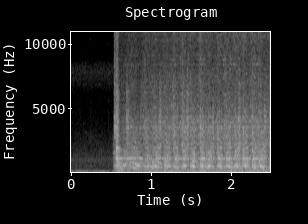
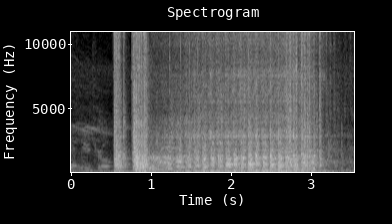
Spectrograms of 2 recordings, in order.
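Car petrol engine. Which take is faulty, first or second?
first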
